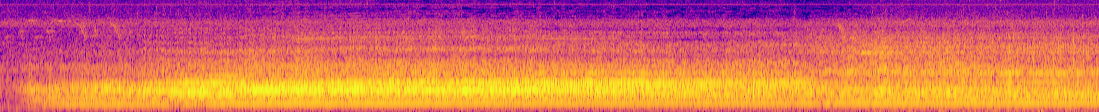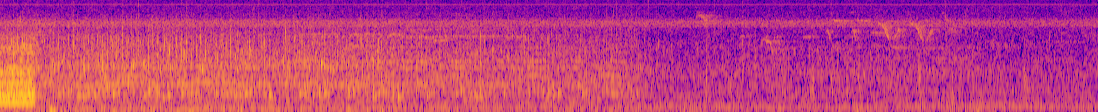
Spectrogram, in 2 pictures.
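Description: Model sternwheeler steamboat's whistle giving one long, steady blast of several held notes that swells over the first two seconds and cuts off sharply about eleven seconds in. Faint bird chirps follow.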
